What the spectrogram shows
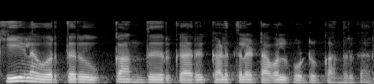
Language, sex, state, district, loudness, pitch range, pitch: Tamil, male, Tamil Nadu, Kanyakumari, -16 LUFS, 105-115 Hz, 110 Hz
